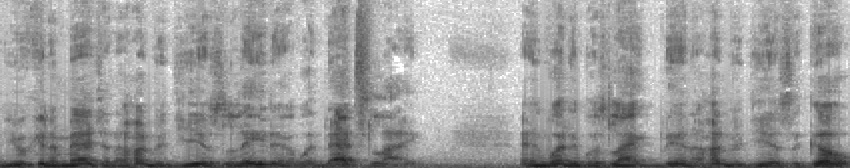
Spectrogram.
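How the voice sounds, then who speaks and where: A dark, mellow tone with vocal fry, at a fairly slow pace, against light background noise. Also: man. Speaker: history storyteller. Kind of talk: lecture. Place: office. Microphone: phone near.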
